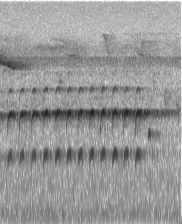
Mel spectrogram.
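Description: A Pileated Woodpecker gives a fast, even run of loud, ringing notes, about seven a second, holding steady in pitch before stopping abruptly.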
